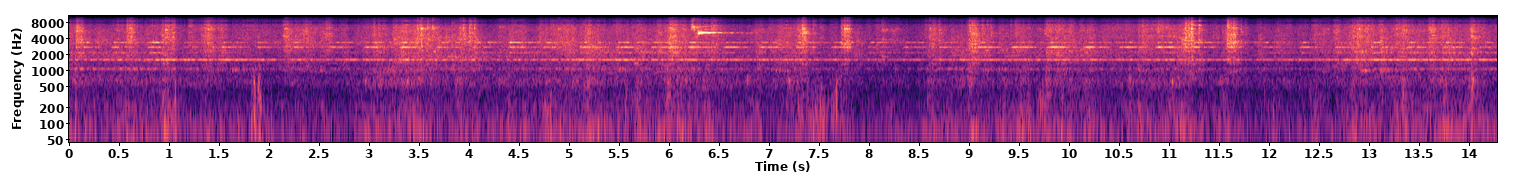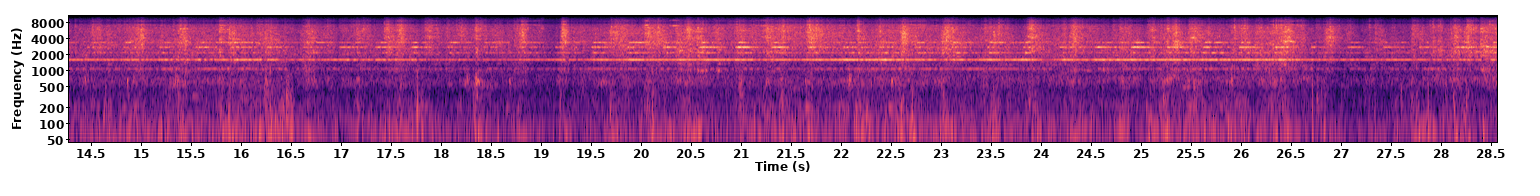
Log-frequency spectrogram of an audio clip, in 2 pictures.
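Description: Loaded coal hopper cars rolling past, with steady rumble and wheels clicking over the rail joints. A steady high ringing tone runs along with it.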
